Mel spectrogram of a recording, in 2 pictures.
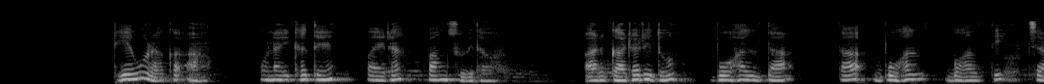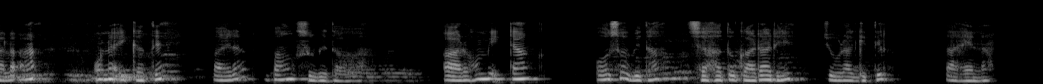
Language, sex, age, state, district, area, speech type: Santali, female, 18-30, West Bengal, Paschim Bardhaman, rural, spontaneous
